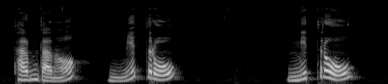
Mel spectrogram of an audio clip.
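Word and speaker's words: метро: 자, 다음 단어 메트로 미트로 메트로가 아니라 미드로이 자의 강사가 있기 때문에 앞에 야는이 발음이 납니다.이 알파벳 요는 늘 강세를 가지고 있습니다.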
